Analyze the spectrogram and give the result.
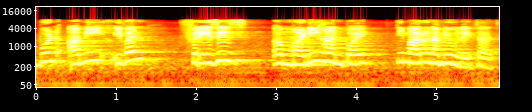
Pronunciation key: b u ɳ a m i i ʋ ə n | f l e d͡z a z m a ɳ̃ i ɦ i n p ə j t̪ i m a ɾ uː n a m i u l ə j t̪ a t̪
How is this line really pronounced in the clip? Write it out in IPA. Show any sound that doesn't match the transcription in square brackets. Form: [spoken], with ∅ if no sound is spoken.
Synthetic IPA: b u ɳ a m i i ʋ ə n | f [ɾ] e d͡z [i] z m [ə] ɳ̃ i ɦ [a] n p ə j t̪ i m a ɾ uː n a m i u l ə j t̪ a t̪

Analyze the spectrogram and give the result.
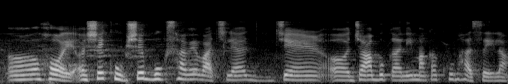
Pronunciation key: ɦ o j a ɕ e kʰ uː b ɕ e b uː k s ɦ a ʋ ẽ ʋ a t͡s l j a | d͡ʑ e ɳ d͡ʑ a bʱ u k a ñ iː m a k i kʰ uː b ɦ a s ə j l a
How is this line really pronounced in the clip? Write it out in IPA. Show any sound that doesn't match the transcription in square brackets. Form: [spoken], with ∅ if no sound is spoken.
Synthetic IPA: ɦ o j [ə] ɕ e kʰ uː b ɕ e b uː k s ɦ a ʋ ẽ ʋ a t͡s l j a | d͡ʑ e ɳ d͡ʑ a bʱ u k a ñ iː m a k [a] kʰ uː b ɦ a s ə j l a

